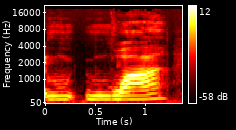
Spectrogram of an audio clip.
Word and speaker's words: Mngwa: In Tanzania, it's spelled M-N-G-W-A. Mngwa is a ferocious nocturnal cat. – Mngwa? – Perhaps. There you go. That might be it. – That's how I'm going to try to pronounce it.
